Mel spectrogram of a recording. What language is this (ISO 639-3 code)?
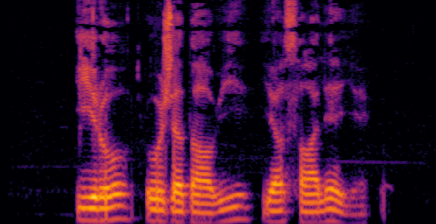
kur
